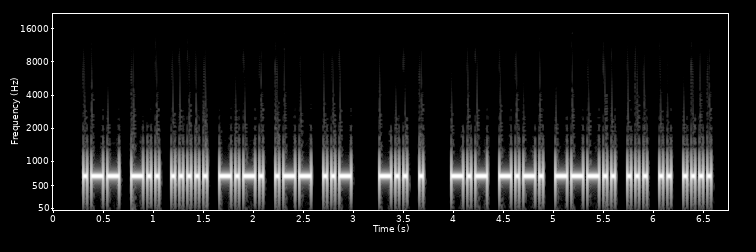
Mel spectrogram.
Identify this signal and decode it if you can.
Morse code, heard as a keyed tone, about 30 wpm, 700 Hz. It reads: WD5CWU DE KC8SIH
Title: USA Callsign DE Callsign 30wpm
